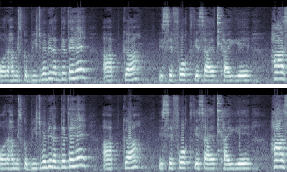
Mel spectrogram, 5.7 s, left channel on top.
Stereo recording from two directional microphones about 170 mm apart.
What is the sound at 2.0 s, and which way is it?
Speech, 40° right (ahead or behind).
